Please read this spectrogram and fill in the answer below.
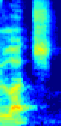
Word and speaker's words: Lutz: Oh, it is Lutz or Lutz. Lutz is the way it's pronounced. Okay, it's German, so either way is correct.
